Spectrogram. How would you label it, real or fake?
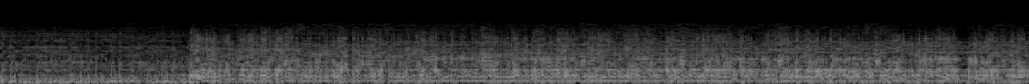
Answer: fake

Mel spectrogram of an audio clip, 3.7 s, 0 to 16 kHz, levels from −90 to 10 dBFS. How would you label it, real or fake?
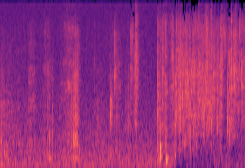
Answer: real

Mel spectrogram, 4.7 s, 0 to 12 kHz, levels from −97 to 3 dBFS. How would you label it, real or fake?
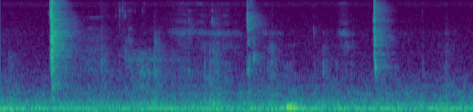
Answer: real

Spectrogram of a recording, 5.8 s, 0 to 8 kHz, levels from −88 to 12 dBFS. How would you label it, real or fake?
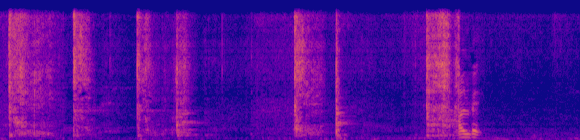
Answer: fake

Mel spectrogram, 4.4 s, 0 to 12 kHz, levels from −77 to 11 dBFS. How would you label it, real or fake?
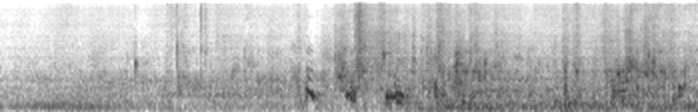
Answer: fake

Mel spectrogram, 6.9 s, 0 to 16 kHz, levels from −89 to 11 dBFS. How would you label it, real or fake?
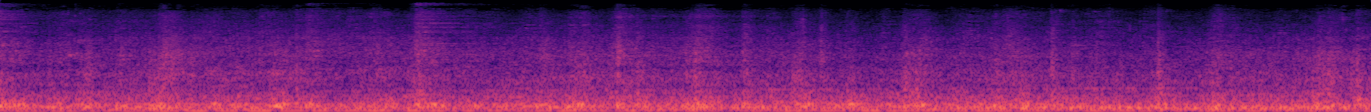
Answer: real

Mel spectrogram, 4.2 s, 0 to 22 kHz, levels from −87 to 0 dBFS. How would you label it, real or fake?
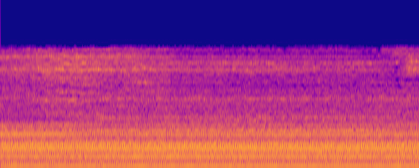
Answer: real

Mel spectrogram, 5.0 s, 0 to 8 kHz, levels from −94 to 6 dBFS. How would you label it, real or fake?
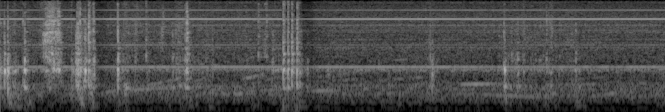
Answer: real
